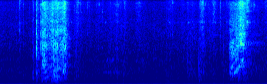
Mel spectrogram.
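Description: A zipper on a fabric backpack pocket being pulled twice: a short rasp about half a second in and another near the end.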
